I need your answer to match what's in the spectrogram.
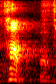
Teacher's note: এর মাখরাজ কি নিচের ঠোঁটের পেট উপরের দাঁতের আগা না ফা ফা একটু ফা ফা শব্দ হইবে ঠিক আছে ফাওয়াইলুল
